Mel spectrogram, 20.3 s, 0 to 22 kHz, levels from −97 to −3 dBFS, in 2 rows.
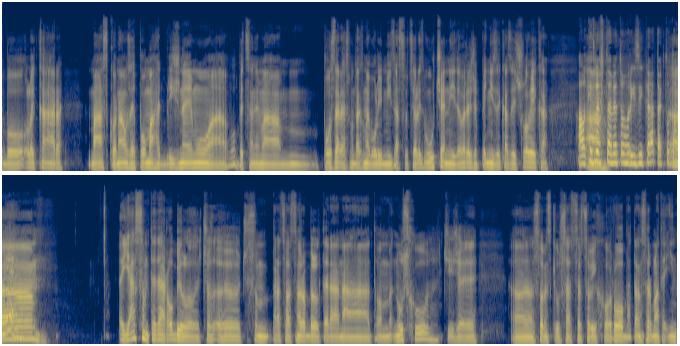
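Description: No technical faults can be heard anywhere in this speech recording. Nothing breaks, cuts out or glitches at any point in the audio.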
